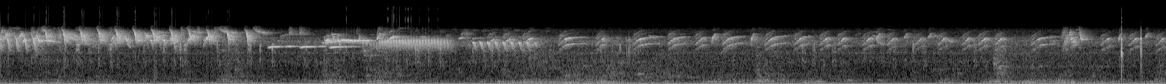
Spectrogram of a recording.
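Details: European goldfinch of the Balkan subspecies balcanica in continuous fast song: liquid twittering trills, buzzy notes and short rattles, high and tumbling without pause, with faint ticks and rustling in the background.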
